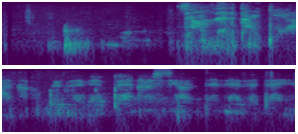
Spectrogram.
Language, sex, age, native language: Icelandic, female, 11, Icelandic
